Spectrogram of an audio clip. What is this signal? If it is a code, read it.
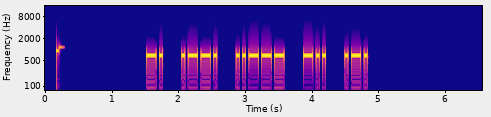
Morse code, heard as a keyed tone, about 25 wpm, spaced as for 18 wpm, 700 Hz. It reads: NP2DR
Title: USA Call Signs - 5 Characters - 2x Character Spacing - 25wpm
